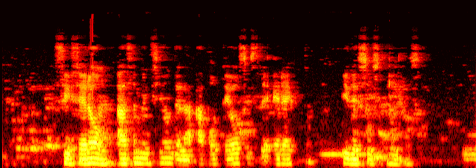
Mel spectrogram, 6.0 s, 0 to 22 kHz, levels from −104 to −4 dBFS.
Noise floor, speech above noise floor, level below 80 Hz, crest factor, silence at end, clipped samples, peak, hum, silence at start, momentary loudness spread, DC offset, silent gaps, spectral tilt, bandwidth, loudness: -46 dBFS; 22 dB; -66 dBFS; 20 dB; 0 s; under 0.1%; -6 dBFS; none; 0.2 s; 18 LU; under 0.1%; none; -6.5 dB/octave; 8.8 kHz; -25 LUFS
